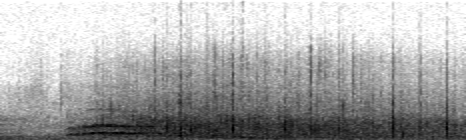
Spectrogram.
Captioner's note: audience claps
